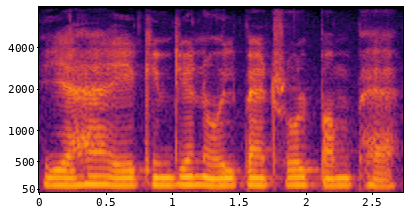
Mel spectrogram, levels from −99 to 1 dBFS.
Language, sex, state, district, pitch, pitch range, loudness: Hindi, male, Uttar Pradesh, Saharanpur, 120 Hz, 115-120 Hz, -19 LUFS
